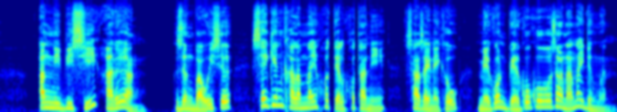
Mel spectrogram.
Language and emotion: Bodo, surprised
